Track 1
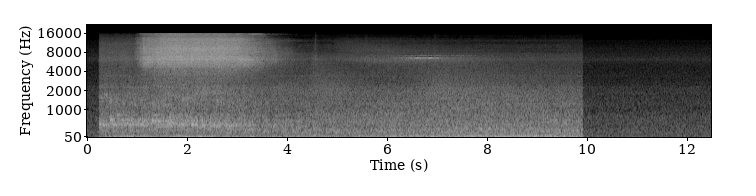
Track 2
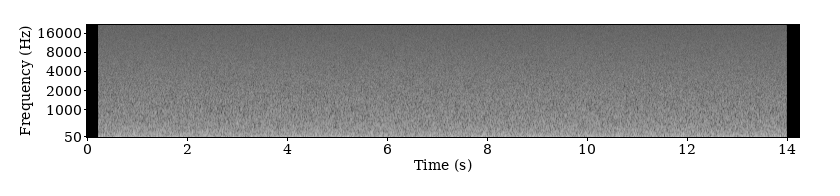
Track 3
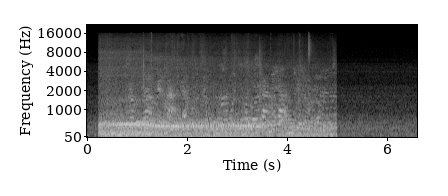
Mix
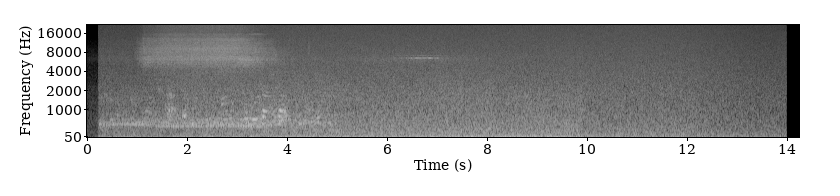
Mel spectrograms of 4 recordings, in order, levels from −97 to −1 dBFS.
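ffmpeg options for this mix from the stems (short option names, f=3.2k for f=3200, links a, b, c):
-filter_complex "[0:a]asoftclip=type=tanh:threshold=-29.5dB,volume=-1dB[a];[1:a]volume=-12dB[b];[2:a]highpass=f=540:w=0.5412,highpass=f=540:w=1.3066,equalizer=f=690:w=0.56:g=7,volume=-6dB,afade=t=in:st=1.38:d=0.24:silence=0.473151[c];[a][b][c]amix=inputs=3:normalize=0,dynaudnorm=f=200:g=21:m=5dB"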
